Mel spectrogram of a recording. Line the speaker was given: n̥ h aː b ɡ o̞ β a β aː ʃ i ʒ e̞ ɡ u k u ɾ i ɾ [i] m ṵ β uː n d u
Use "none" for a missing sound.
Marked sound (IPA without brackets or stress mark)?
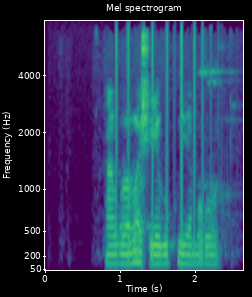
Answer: a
